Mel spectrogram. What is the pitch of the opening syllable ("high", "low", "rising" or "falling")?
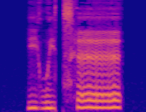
low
